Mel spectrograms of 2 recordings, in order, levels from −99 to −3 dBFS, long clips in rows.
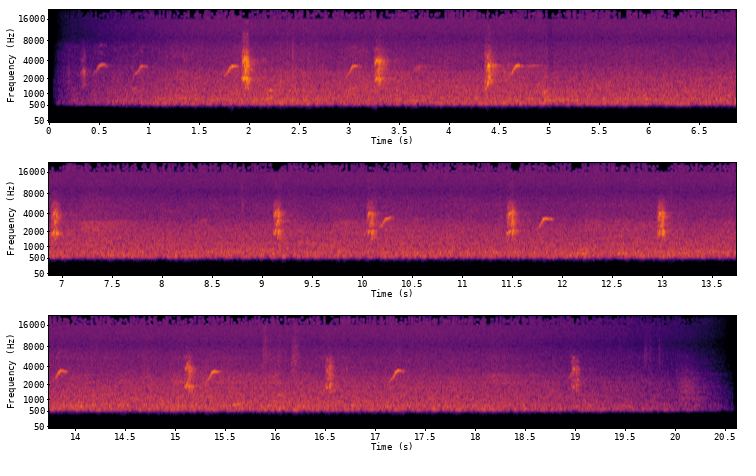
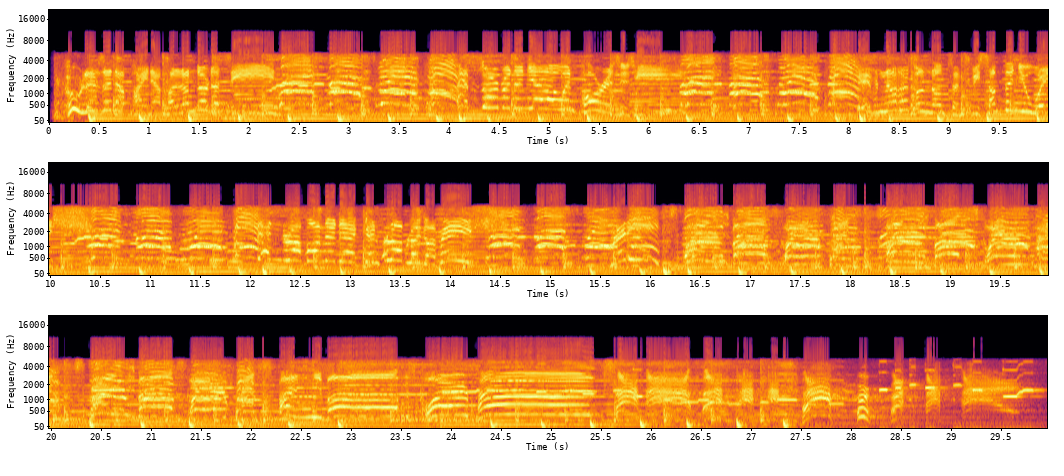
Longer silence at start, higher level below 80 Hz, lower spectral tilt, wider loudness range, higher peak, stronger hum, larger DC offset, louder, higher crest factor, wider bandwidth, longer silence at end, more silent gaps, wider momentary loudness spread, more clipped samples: about the same, 0.1 s vs 0.05 s; second, under -90 dBFS vs -24 dBFS; second, 8 dB/octave vs -4 dB/octave; first, 7 LU vs 2 LU; second, -10 dBFS vs 0 dBFS; neither; second, under 0.1% vs 0.7%; second, -37 LUFS vs -7 LUFS; first, 30 dB vs 8 dB; first, over 20 kHz vs 11 kHz; first, 0.25 s vs 0.05 s; neither; first, 13 LU vs 5 LU; second, under 0.1% vs 3%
